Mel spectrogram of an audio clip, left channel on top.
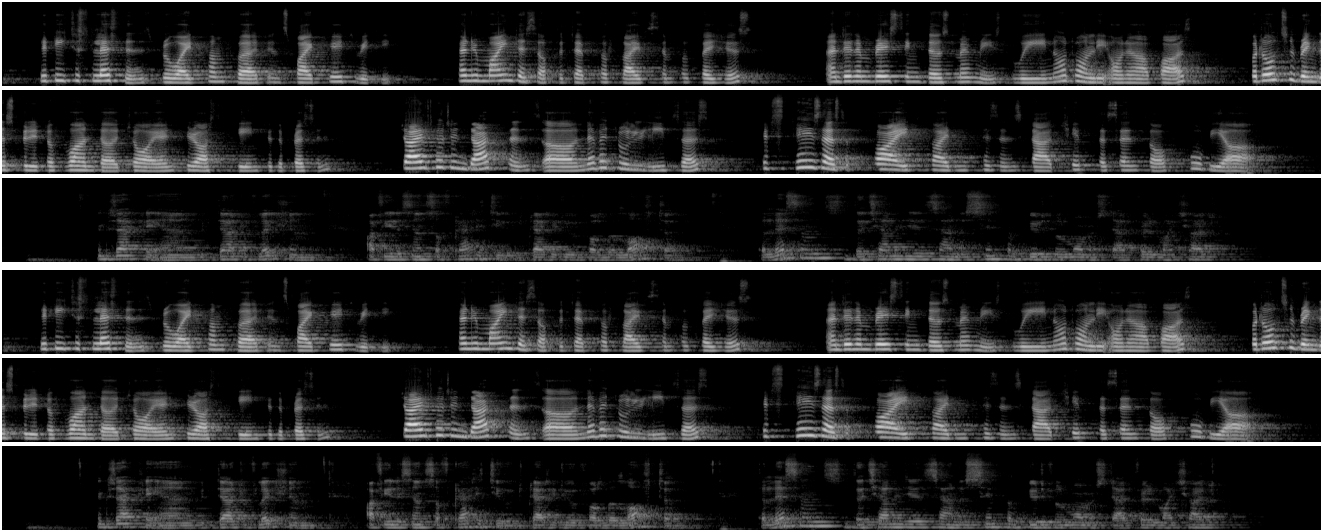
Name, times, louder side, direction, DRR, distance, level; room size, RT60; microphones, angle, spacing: voice 1, 0.4-3.9 4.6-5.5 5.7-7.4 8.2-11.8 12.5-15.3 15.6-15.8 16.1-16.5 17.2-20.2 21.1-21.6 21.9-25.7, left 1 dB, 5° left, 14 dB, 0.4 m, -23 dB
voice 2, 27.3-33.2 33.6-38.5, right 2 dB, 55° right, 2 dB, 1.4 m, -40 dB
10.5 x 10.0 x 7.1 m, 1.1 s
head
